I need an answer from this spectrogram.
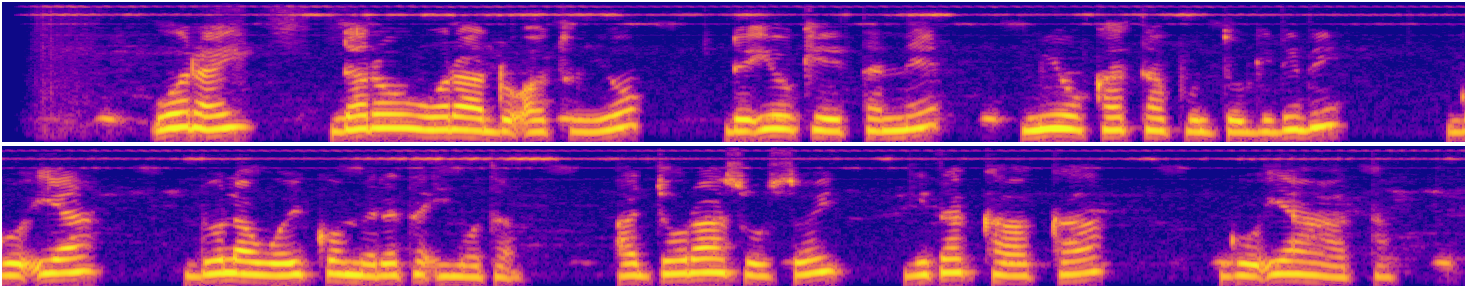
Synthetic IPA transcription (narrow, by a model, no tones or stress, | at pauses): wɔɾɐj | d̪ɐɾɔwɔɾaːd̪ɔʔɐt̪ʊjɔ | d̪ɛʔɪjɔke̞ːt̪ːɐnːɛmɪjɔkɐt̪ːapʊlt̪ːɔɡɪd̪ɪd̪ɪ | ɡɔʔɪja | d̪ɔlɐwɔjkːɔmɛɾɛt̪ɐɪmɔt̪ɐ | ʔɐd͡ʒːoːɾaːsuːsːɔj | ɡɪt̪ɐkaːkːa | ɡɔʔɪjahaːt̪ːɐ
